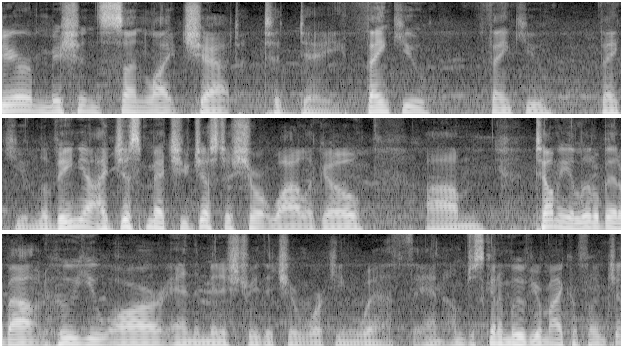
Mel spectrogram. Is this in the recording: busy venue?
yes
